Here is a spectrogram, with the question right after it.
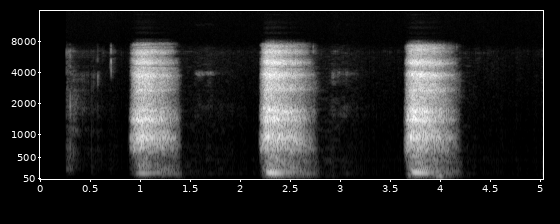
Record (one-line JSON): {"exhalation_length": "5.0 s", "exhalation_amplitude": 32600, "exhalation_signal_mean_std_ratio": 0.37, "survey_phase": "alpha (2021-03-01 to 2021-08-12)", "age": "45-64", "gender": "Female", "wearing_mask": "No", "symptom_cough_any": true, "symptom_diarrhoea": true, "symptom_fatigue": true, "symptom_headache": true, "symptom_onset": "6 days", "smoker_status": "Never smoked", "respiratory_condition_asthma": false, "respiratory_condition_other": false, "recruitment_source": "Test and Trace", "submission_delay": "2 days", "covid_test_result": "Positive", "covid_test_method": "RT-qPCR", "covid_ct_value": 25.5, "covid_ct_gene": "ORF1ab gene", "covid_ct_mean": 26.4, "covid_viral_load": "2200 copies/ml", "covid_viral_load_category": "Minimal viral load (< 10K copies/ml)"}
